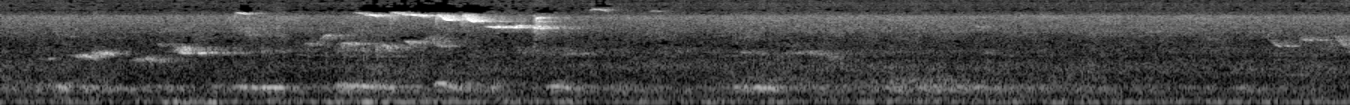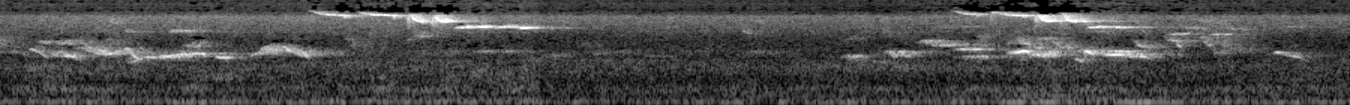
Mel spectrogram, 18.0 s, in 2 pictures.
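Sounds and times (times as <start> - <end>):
low background hiss: 0.0 - 18.0
songbird singing: 0.0 - 18.0.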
